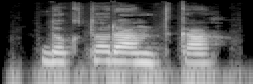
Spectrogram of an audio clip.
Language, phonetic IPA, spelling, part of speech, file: Polish, [ˌdɔktɔˈrãntka], doktorantka, noun, Pl-doktorantka.ogg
